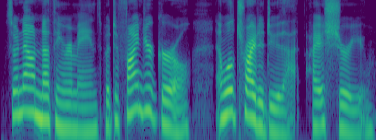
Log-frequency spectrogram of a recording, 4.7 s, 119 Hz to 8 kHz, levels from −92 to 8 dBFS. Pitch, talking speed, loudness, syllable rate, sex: 200 Hz, 230 wpm, -21 LUFS, 5.2 syllables/s, female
